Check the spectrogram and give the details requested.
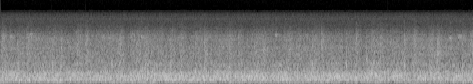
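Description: Freight train of covered hopper wagons passing close by: a steady rumble from the wagons, with rapid clicking of the wheels over the rail joints.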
